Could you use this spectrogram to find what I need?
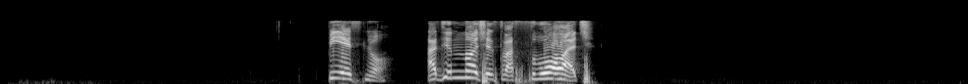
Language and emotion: Russian, angry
